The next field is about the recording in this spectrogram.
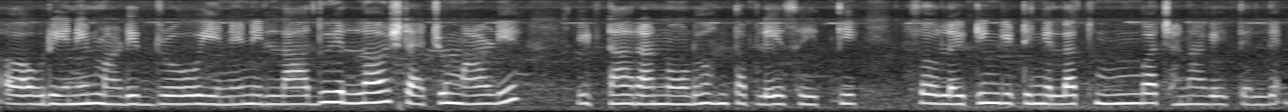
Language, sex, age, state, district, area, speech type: Kannada, female, 18-30, Karnataka, Gadag, urban, spontaneous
